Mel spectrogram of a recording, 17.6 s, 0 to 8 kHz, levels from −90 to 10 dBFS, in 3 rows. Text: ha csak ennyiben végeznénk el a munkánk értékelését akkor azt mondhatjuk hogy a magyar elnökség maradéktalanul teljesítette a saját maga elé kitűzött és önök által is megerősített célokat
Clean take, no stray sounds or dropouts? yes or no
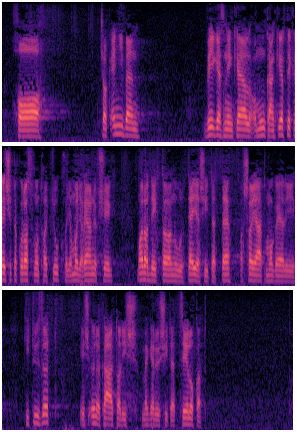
yes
